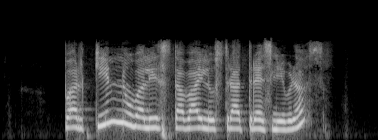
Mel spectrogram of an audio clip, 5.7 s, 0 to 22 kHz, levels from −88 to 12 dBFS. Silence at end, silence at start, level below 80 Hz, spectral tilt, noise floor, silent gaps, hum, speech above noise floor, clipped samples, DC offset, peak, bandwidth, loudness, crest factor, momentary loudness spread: 0.85 s; 1 s; -46 dBFS; -4.5 dB/octave; -71 dBFS; none; none; 60 dB; under 0.1%; under 0.1%; 0 dBFS; 7.8 kHz; -11 LUFS; 12 dB; 6 LU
